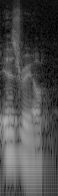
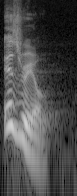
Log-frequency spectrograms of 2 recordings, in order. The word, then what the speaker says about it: Israel: We like to say the name Israel, Israel. But that's not how it's pronounced. That's not how it's pronounced. It's pronounced Israel. So can we practice that real quick? On the count here, let's say it together. One, two, three. Israel. That's how it was pronounced. It was pronounced Israel.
